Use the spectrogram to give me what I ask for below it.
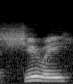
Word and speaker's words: Shuri: zuri that's his name there's shuri you know that's pronounced and s-h-u-r-i and zoory that forest whitaker character it was pronounced zed u r i you know he he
